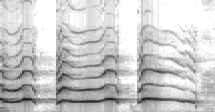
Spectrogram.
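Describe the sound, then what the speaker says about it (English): A newborn Great Pyrenees puppy, hungry, whines in three drawn-out, high-pitched cries with short pauses between them, close and fairly loud. "You can tell that he's hungry because he's whining."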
